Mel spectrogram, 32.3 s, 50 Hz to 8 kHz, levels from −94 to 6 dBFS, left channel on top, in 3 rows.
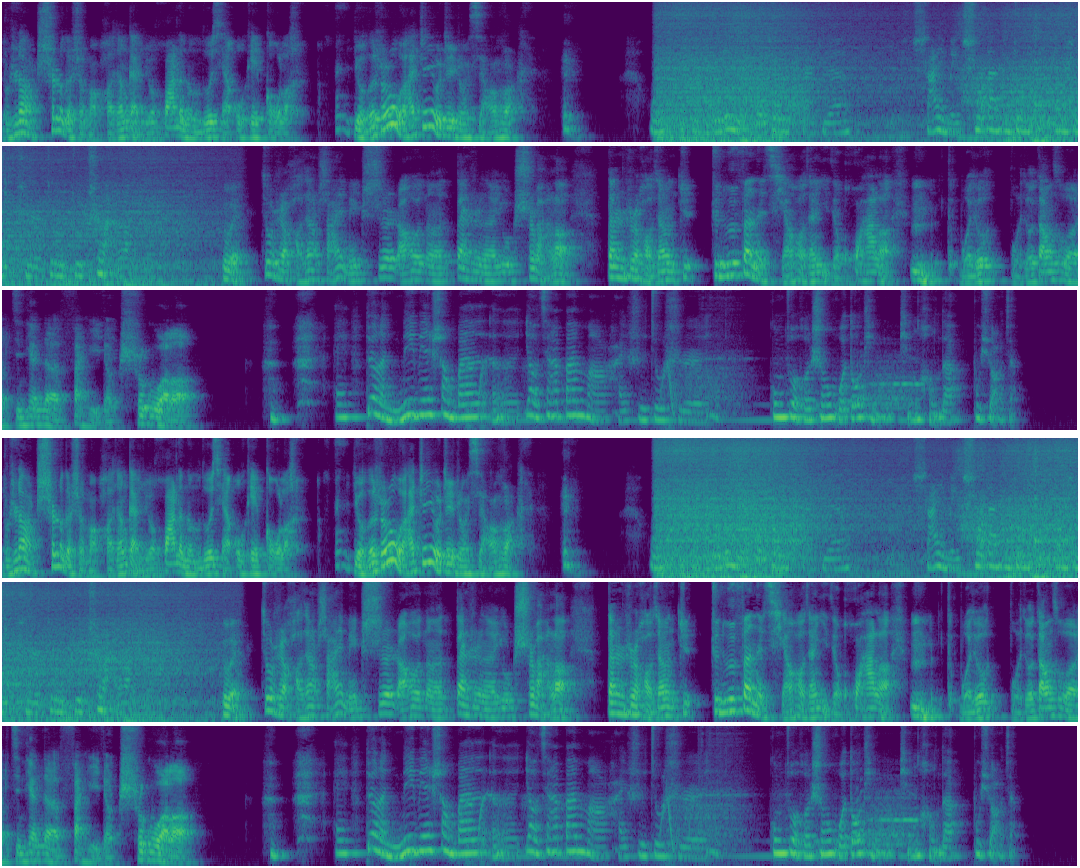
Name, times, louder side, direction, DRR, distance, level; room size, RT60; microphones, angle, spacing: voice 1, 0.0-3.0 3.3-5.3 5.6-5.8 13.0-23.5, right 2 dB, 75° right, 1.4 m, -28 dB
voice 2, 6.2-8.6 9.0-12.3 17.0-17.1 24.1-28.8 29.2-31.7, equal, 10° right, 0.6 m, -32 dB
sound 1, 6.5-13.2, right 3 dB, 40° right, 1.6 m, -33 dB
sound 2, 25.5-30.7, right 3 dB, 60° right, 1.4 m, -45 dB
9.2 x 4.7 x 2.6 m
head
